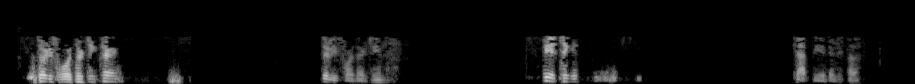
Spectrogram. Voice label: Police Department Dispatch, scanner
